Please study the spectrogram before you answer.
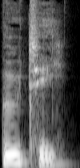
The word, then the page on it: booty: British English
